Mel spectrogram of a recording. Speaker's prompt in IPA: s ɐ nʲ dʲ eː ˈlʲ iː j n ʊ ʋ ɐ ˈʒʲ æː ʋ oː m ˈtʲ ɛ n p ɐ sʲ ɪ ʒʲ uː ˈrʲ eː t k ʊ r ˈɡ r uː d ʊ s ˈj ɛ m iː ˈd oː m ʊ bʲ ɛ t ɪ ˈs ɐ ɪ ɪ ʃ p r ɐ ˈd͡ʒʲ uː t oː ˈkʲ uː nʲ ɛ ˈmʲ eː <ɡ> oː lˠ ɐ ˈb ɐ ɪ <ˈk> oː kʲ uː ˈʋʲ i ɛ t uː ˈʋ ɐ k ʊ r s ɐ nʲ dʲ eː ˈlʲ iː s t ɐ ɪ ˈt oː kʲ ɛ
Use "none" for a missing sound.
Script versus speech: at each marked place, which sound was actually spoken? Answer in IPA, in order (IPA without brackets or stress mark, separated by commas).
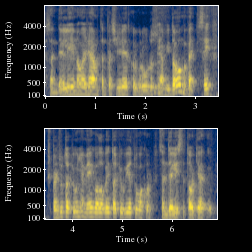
ɡ, t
